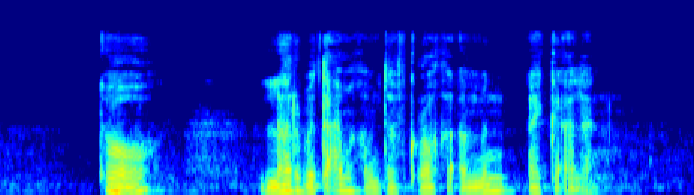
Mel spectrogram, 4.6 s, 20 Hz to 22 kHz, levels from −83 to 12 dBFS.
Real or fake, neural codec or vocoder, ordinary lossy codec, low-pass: real; none; AAC, 64 kbps; 10.8 kHz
